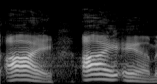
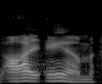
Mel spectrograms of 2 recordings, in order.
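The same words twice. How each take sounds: First: "I, I am" slow, much louder and higher, each word hit hard; forceful, emphatic. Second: Said in the usual way. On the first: Shown as a demonstration. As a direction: thunder out "I, I am" slowly with full force. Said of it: "It's very forceful". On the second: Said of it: "something that Jesus is simply saying".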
